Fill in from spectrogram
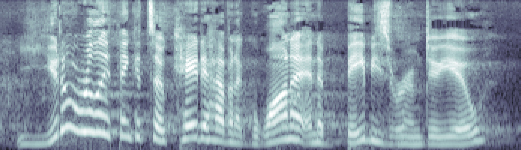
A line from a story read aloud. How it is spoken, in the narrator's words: My voice was rising in pitch with every syllable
